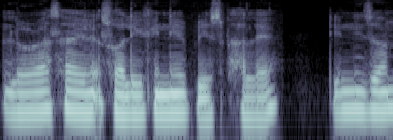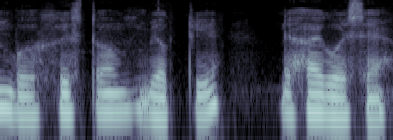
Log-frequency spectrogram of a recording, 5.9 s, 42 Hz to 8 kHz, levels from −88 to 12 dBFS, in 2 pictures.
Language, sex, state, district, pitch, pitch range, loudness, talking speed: Assamese, male, Assam, Sonitpur, 120 Hz, 115-130 Hz, -18 LUFS, 90 wpm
